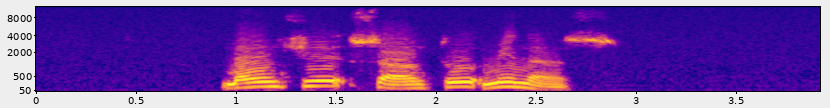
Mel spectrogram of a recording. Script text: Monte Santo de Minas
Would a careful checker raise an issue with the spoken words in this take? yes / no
yes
